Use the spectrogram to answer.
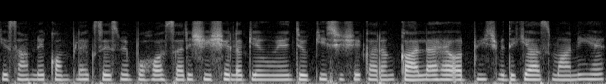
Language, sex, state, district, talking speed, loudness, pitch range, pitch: Hindi, female, Chhattisgarh, Kabirdham, 245 wpm, -17 LUFS, 215-225 Hz, 220 Hz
